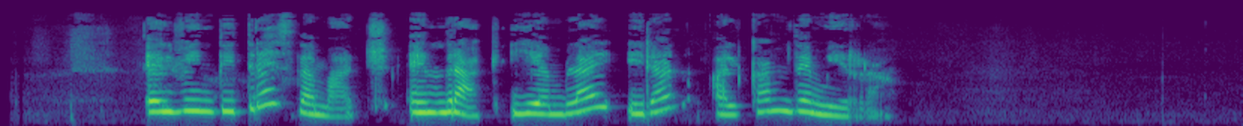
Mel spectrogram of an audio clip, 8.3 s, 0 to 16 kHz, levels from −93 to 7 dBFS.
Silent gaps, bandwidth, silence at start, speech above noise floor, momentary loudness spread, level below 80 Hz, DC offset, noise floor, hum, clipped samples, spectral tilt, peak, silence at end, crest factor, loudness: none; 11 kHz; 1 s; 51 dB; 13 LU; -80 dBFS; under 0.1%; -72 dBFS; none; under 0.1%; -4 dB/octave; -6 dBFS; 2.35 s; 18 dB; -22 LUFS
